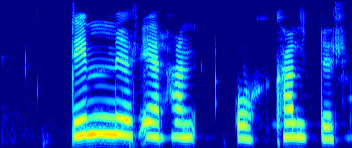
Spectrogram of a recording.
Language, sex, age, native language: Icelandic, male, 9, Icelandic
